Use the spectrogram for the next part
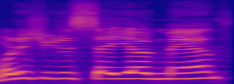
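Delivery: high-pitched mock indignation; offended old woman. Old customer challenging the bagger, high mock outrage.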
